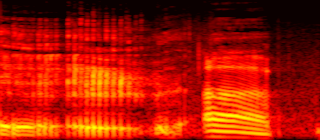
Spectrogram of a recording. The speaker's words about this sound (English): I covered my mouth like it mattered. I burped out loud.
